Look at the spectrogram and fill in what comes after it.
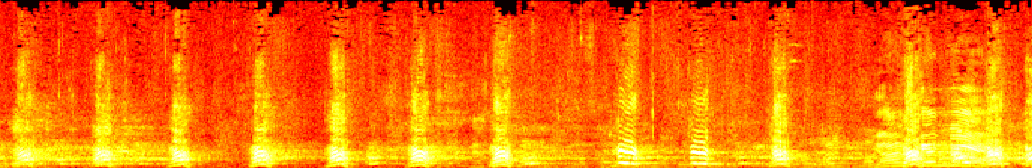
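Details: German Shepherd in bodyguard and protection training in Odessa, Ukraine, alongside Malinois: sharp, harmonic barks repeated roughly twice a second in a steady run, with a few higher yelping notes near the end.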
